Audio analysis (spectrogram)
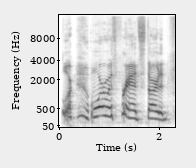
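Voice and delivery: mock announcement. Mock announcement of war, laughing.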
